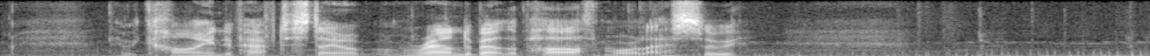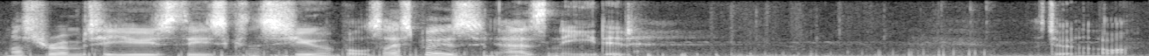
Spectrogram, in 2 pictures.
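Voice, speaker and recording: Low-voiced man with lively, swinging intonation. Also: normal speed, creaky, pauses often, noisy background. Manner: thinks aloud in tentative, self-questioning asides. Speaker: gaming video host. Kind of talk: let's play commentary mixed with reading game narration aloud.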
